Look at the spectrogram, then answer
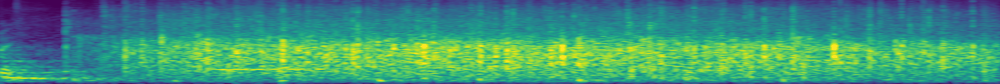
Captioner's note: audience applauding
